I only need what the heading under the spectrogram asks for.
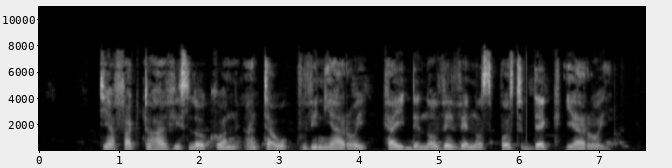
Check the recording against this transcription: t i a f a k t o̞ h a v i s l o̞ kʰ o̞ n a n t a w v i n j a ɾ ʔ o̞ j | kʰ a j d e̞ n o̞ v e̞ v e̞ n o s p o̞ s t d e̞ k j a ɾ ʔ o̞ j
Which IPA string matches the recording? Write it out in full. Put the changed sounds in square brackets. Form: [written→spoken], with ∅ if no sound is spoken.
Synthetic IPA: t i a f a k t o̞ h a v i s l o̞ kʰ o̞ n a n t a w v i n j a ɾ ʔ o̞ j | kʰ a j d e̞ n o̞ v e̞ v e̞ n o s p o̞ s t d e̞ k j a ɾ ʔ o̞ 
